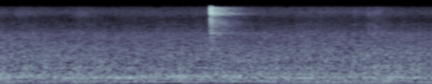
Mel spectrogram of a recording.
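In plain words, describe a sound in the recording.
A comb rustles through long hair.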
